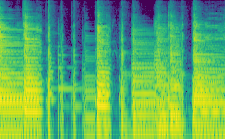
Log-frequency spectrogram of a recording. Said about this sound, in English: For instance, I'll play a guitar riff cleanly with nothing on it.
